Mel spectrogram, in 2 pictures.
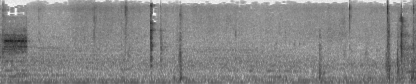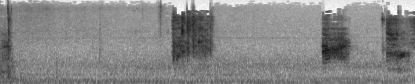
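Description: Necrophonic spirit-box app playing through a phone's small speaker: scattered clicks over a steady low drone, then short bursts of static about six and seven and a half seconds in.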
